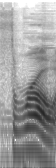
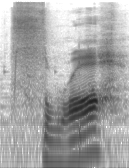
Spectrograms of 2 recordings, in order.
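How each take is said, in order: First: The vowel sounds like 'oh', as in 'throw'. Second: The vowel sounds like 'aw', as in 'thraw'. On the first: This is the official pronunciation. "their pronunciation is throw, as in like throwing something" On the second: This is how it was said in childhood. "as a kid, I used to pronounce Throw's name as Thraw"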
